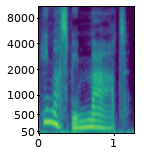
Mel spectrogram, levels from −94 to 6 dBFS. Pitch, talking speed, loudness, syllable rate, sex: 200 Hz, 190 wpm, -19 LUFS, 3.4 syllables/s, female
